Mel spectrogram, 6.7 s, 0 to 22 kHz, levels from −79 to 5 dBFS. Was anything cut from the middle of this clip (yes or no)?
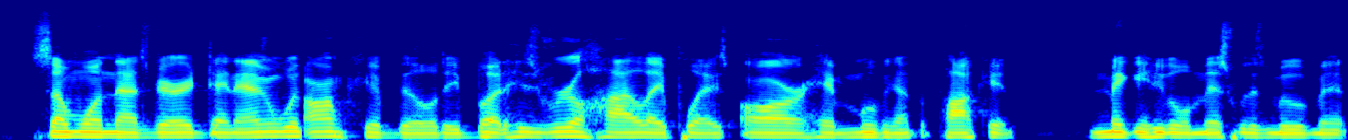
yes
